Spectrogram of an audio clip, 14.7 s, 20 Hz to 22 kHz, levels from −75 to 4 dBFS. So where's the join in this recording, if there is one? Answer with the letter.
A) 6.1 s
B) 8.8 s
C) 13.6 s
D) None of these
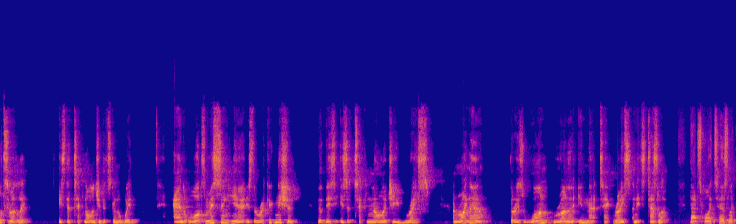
D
